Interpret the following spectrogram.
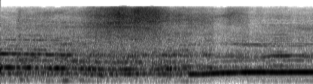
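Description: A long wailing cry of grief from a mourner, held on one pitch that sags slightly, then stepping to a lower pitch about halfway through.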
